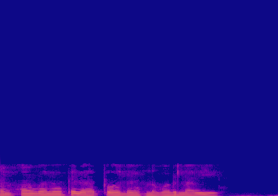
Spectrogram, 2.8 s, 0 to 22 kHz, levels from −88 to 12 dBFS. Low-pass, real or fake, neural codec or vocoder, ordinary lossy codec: 3.6 kHz; fake; codec, 44.1 kHz, 2.6 kbps, SNAC; AAC, 16 kbps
